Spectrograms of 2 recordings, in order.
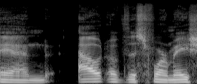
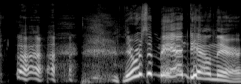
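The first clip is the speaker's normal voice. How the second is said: high, swooping, drawn-out, angry put-on woman's voice; 4 dB louder than usual. Imagining his own voice redubbing a woman's parts in a movie, put-on angry female voice. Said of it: "this is my female voice".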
